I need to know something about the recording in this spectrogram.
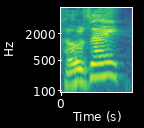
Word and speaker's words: Jose: that star that one jose gave us funny enough depending on who you are you might pronounce that name as jose but it is pronounced jose he even says it himself it is jose that's what we're going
